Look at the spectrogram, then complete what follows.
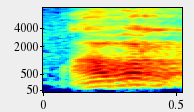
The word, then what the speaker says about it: hour: അതിൻ്റെ spelling HOUR ആണ്. അതുകൊണ്ട് ഹവർ എന്ന് നമ്മൾ പറയേണ്ടതില്ല. അതിൻ്റെ ഉച്ചാരണം അവർ എന്നാണ്.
